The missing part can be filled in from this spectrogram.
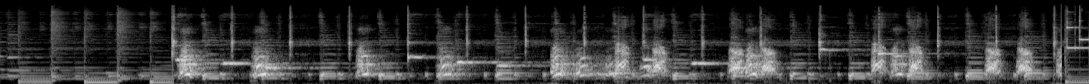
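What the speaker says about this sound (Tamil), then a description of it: "நாய் எப்படி குரைக்கும்? லொல் லொல் என குரைக்கும்." A dog barks in a rapid series of sharp, loud woofs close by, short bursts in irregular rhythm, preceded by a few bright chime-like tones.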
